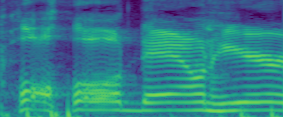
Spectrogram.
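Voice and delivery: high, hammed-up Southern US accent; mock Southern accent. American host showing how actors overdo it, exaggerated Southern accent. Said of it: "Oh, you gotta do Southern".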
